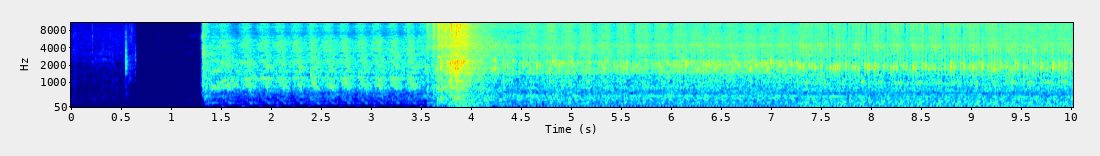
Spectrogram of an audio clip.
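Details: Nissan Patrol with TD42 diesel conversion, GTX28/63 turbo, 11mm injector pump and water-to-air intercooler, first start after bleeding injectors: even cranking about two seconds, then catches and settles into steady diesel clatter; clean start.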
